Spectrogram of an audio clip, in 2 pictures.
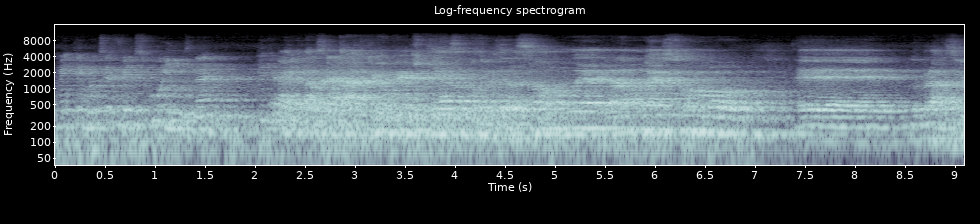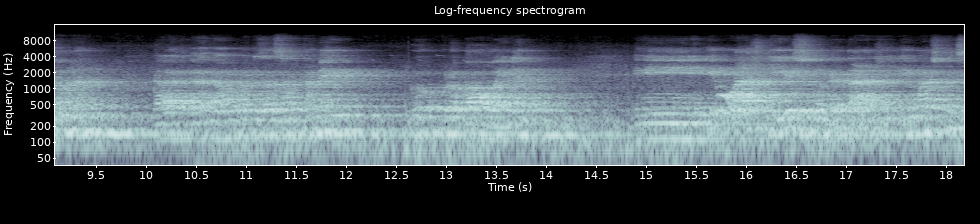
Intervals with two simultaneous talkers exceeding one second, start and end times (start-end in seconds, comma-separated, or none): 2.2-4.7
